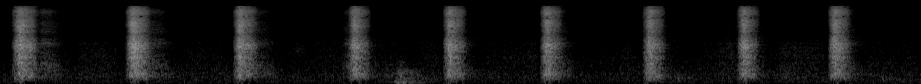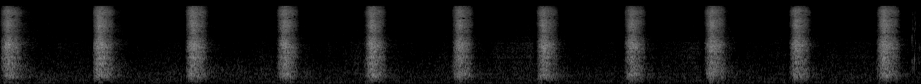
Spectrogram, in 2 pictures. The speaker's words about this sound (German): Drei Runden Kapalabhati. Atme zunächst vollständig aus. Atme ein, Bauch hinaus. Beginne.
